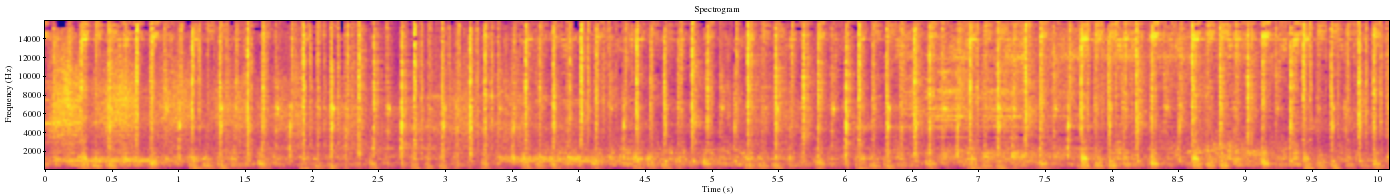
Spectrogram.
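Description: Detroit techno track with a steady driving beat and fast ticking hi-hats; a brighter synth layer swells in about three and a half seconds in and fades near the end.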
